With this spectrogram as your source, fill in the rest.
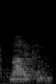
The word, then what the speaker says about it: modicum: How do you pronounce that word? Modicum. Modum. Modicum.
